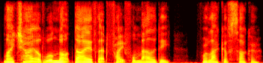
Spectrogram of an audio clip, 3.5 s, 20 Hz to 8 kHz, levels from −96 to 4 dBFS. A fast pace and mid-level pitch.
Yes: fast, 220 wpm; medium, 160 Hz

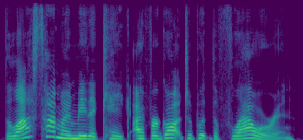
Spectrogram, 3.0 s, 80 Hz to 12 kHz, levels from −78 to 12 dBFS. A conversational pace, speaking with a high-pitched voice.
No: fast, 275 wpm; very high, 260 Hz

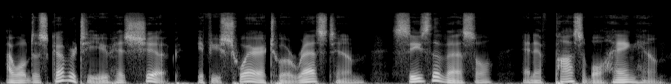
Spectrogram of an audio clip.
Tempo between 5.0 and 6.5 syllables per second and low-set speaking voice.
No: 4.8 syllables/s; very low, 95 Hz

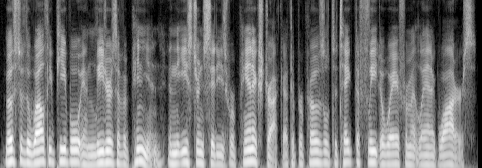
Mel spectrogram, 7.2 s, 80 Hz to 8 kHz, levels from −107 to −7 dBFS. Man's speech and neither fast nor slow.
No: male; fast, 225 wpm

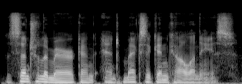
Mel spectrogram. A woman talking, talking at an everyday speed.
No: male; average, 150 wpm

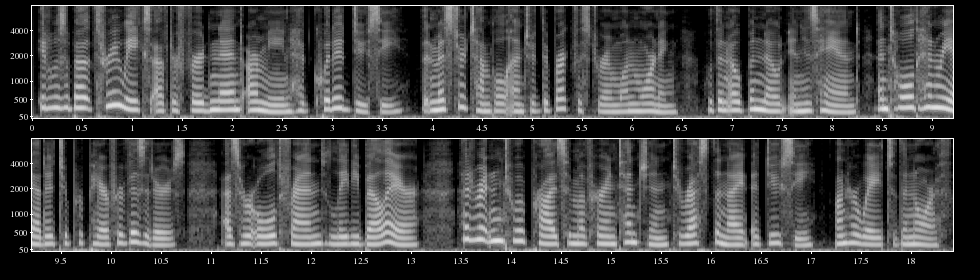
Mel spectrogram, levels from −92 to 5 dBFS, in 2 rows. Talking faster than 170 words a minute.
Yes: average, 195 wpm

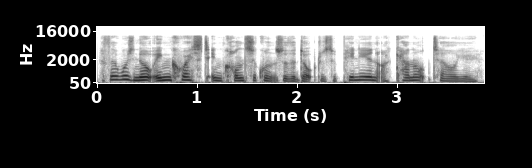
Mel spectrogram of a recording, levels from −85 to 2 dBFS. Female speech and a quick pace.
Yes: female; fast, 230 wpm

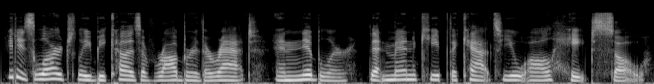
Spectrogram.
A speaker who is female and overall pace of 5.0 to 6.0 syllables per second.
No: female; 4.1 syllables/s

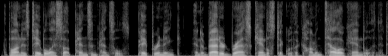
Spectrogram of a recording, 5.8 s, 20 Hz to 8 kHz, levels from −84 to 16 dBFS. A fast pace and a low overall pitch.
Yes: fast, 235 wpm; very low, 90 Hz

